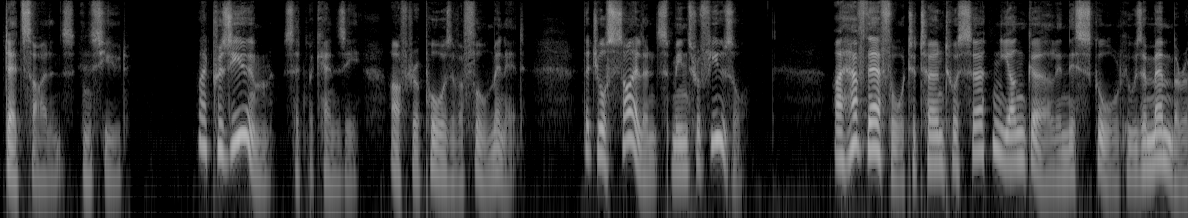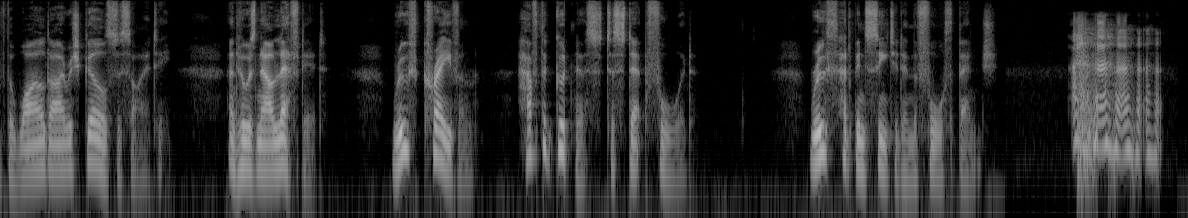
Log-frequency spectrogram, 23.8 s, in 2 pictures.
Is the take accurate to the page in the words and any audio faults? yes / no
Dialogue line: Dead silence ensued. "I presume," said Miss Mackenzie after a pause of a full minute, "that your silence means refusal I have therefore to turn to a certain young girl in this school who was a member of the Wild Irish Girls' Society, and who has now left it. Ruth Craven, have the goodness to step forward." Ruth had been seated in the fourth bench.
no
